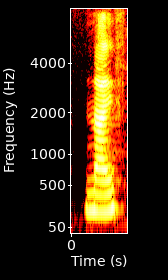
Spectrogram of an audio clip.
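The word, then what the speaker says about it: knife: L right में डब्लू नाइफ में के हाई में जी एच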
